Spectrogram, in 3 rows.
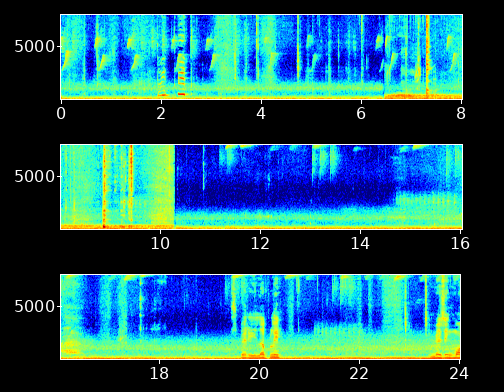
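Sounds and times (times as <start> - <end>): small birds chirping: 0.0 - 10.3, 19.4 - 24.0.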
